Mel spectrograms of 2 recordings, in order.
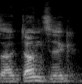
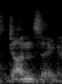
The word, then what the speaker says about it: Dunzig: If you like Glenn Danzig and you like my last name, you mush them together, and there you go. That's Dunzig, right? That is Dunzig.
